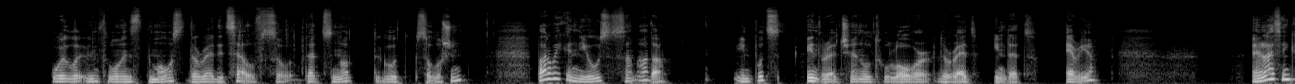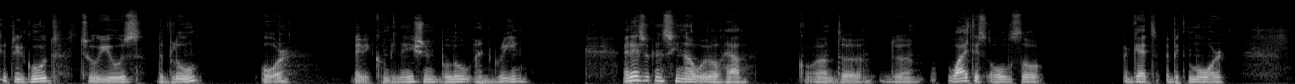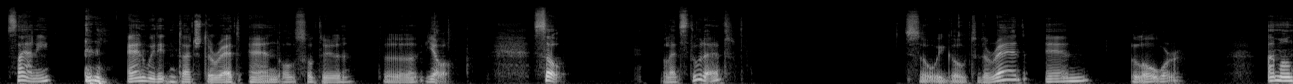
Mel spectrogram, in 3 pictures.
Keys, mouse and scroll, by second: 3.0 shift+super+F11, 4.7 click, 15.9 click, 18.1 click, 19.0 click, 30.5 shift+super+F11, 31.9 click, 35.3 alt+Tab, 35.3 click.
